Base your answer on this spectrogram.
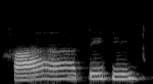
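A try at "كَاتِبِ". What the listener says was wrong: Bukan H tapi K ya.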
